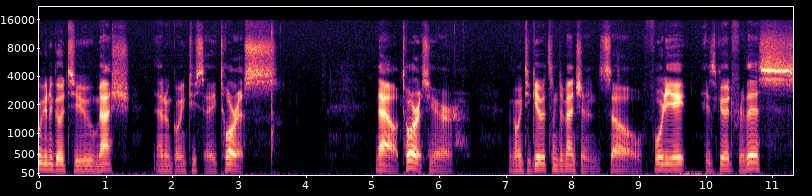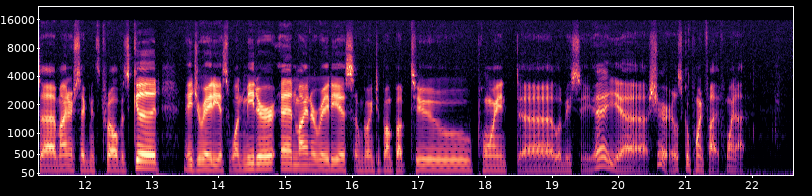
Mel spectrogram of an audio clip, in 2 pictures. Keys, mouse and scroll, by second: 4.5 scroll up 1, 6.2 click, 15.4-22.6 drag.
